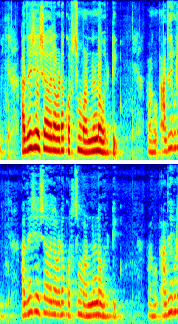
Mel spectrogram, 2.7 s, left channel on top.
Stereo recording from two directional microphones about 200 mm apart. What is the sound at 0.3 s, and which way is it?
A woman's voice, 45° left (ahead or behind).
